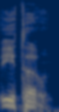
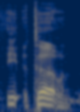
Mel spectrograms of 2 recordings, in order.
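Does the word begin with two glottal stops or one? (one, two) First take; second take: one; two. First: A long vowel replaces the second glottal stop. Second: A second glottal stop follows the first vowel. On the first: "فتقول إيتاء" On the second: "أصله إئتاء"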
